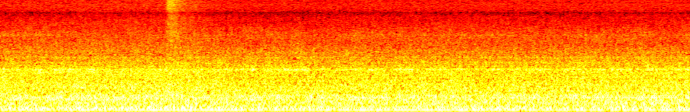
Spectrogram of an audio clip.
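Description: Steady low hum and rumble of a diesel passenger train, heard from inside a carriage, with a faint steady high tone over it.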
